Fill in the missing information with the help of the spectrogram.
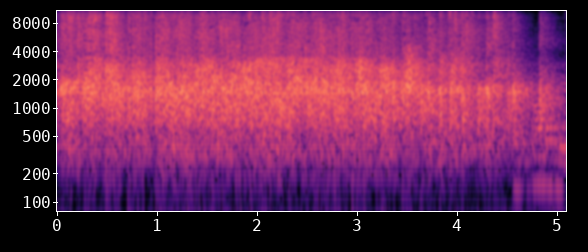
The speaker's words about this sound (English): I'd like to give them a warm round of applause.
